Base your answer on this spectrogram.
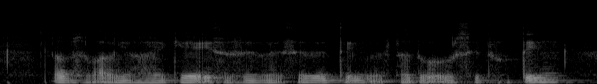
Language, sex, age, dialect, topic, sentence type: Hindi, male, 41-45, Awadhi Bundeli, banking, statement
